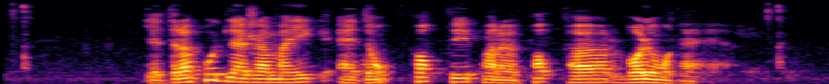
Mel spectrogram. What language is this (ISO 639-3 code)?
fra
